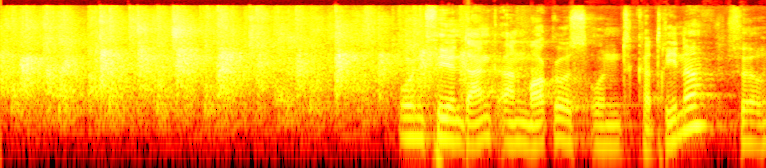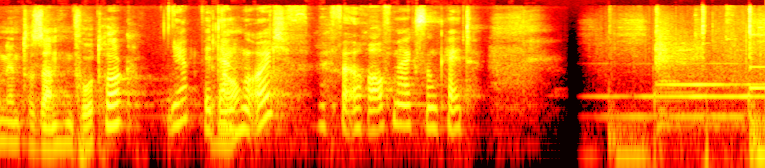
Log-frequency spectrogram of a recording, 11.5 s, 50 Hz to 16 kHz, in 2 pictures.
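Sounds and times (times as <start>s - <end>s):
audience applause after a talk and question session: 0.0s - 4.2s
speech: 3.0s - 9.7s.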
